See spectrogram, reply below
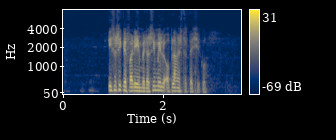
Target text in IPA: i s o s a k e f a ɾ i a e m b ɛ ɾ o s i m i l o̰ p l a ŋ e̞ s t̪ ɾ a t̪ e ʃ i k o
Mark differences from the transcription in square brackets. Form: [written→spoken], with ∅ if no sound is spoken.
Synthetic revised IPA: i s o s [a→i] k e f a ɾ i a e m b [ɛ→e] ɾ o s i m i l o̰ p l a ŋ e̞ s t̪ ɾ a t̪ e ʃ i k o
